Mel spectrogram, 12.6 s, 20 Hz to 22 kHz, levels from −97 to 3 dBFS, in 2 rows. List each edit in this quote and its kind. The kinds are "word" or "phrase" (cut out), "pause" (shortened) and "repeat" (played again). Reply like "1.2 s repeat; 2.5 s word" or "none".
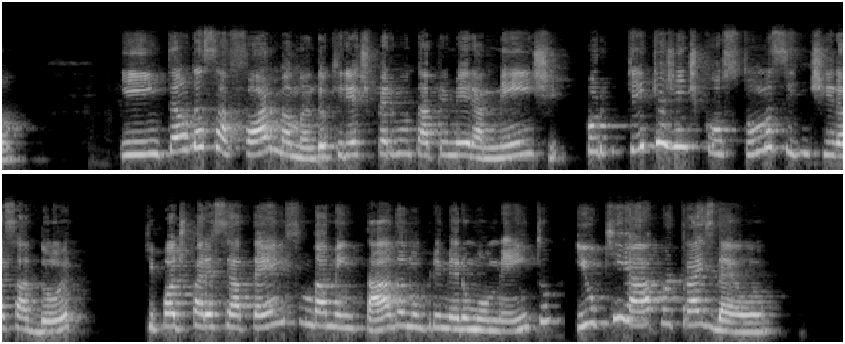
10.5 s pause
